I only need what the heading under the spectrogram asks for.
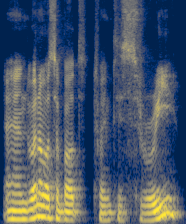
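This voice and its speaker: A man from Austria with a German accent, a guest on an online interview, talking loosely with pauses and frequent laughs. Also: medium pitch, darkish tone. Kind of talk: casual interview over video call. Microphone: video call.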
